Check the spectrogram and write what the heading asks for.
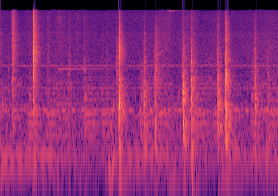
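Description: Hand claps and slaps in a quick patterned routine, about ten sharp claps in irregular groups, over soft background music.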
